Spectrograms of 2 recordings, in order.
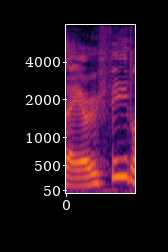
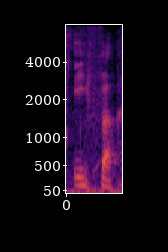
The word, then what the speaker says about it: Aoife: They went like, it's pronounced Aoife. And I went, where the fuck is the E there? all right, just you show me that E and I'll accept it's IFA. And he was like, no, it's Irish.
